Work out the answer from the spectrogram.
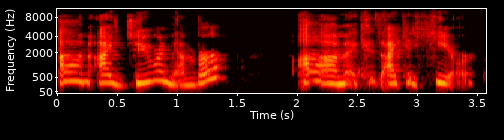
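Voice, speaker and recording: A woman of forty, an interview guest, telling her own story in a halting way with frequent ums and restarts. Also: sits high, a bit bright, rough recording. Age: 40s. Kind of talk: candid personal account.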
